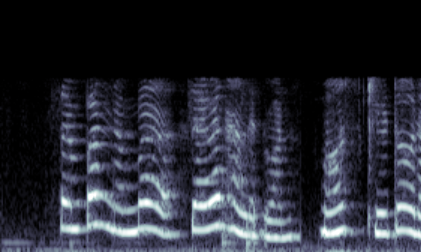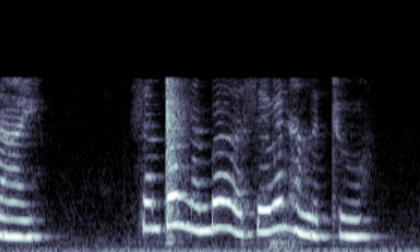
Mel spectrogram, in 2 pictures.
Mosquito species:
no mosquito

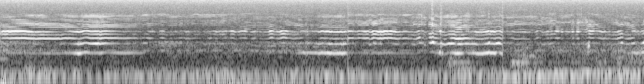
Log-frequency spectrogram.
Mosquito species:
Culex quinquefasciatus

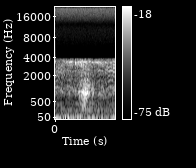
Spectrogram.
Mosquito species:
mosquito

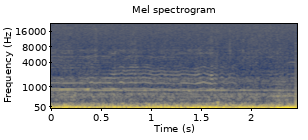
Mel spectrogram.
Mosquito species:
Anopheles arabiensis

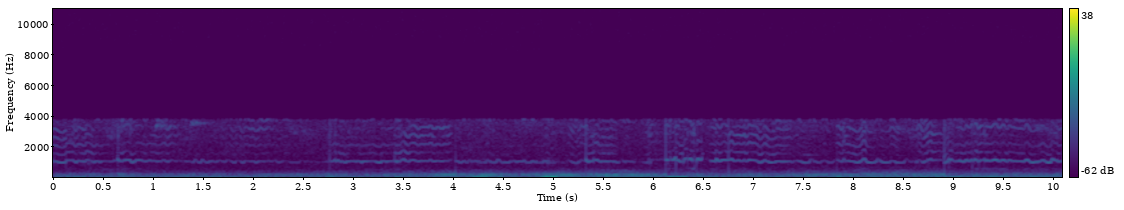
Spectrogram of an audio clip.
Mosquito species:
Anopheles harrisoni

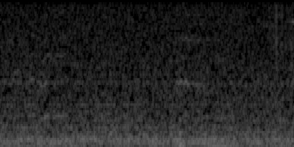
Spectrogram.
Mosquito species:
Anopheles gambiae s.s.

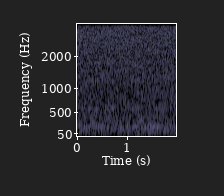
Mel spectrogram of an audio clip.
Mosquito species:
Anopheles gambiae s.s.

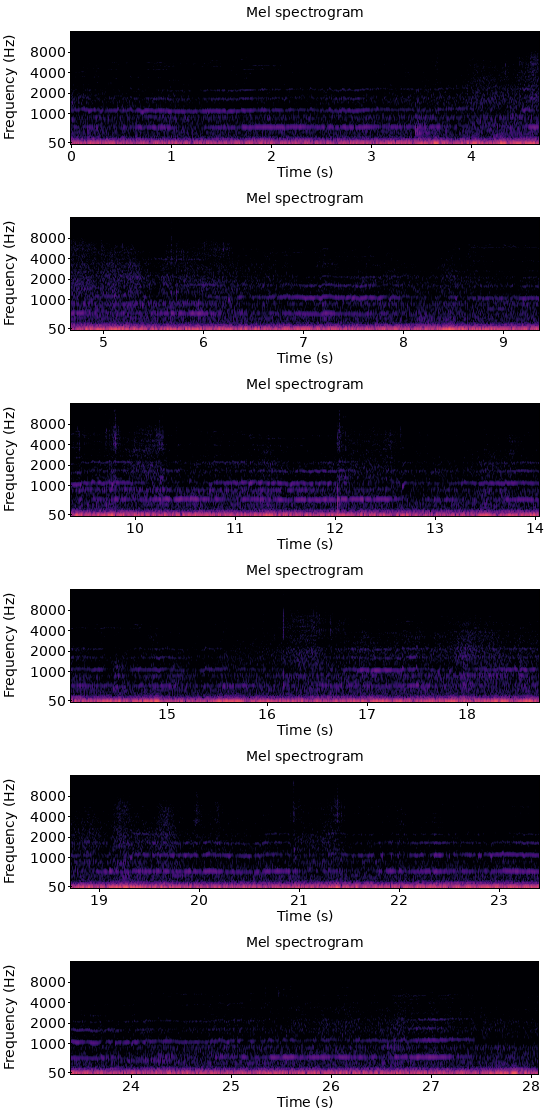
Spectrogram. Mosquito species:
Anopheles funestus s.s.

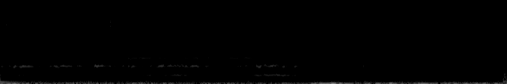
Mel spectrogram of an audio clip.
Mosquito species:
Anopheles arabiensis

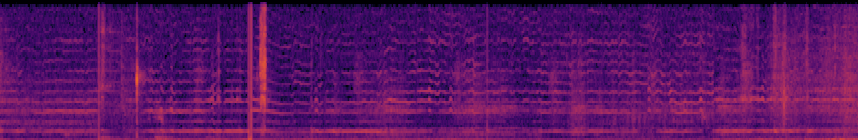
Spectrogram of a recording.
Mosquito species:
Anopheles gambiae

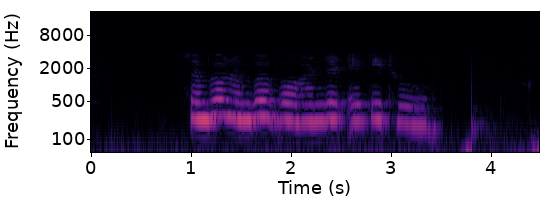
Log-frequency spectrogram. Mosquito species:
no mosquito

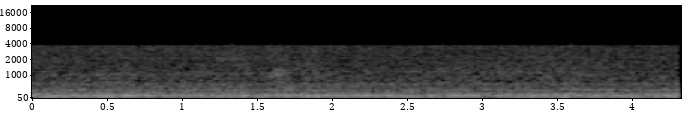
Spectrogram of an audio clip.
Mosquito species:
Anopheles gambiae s.s.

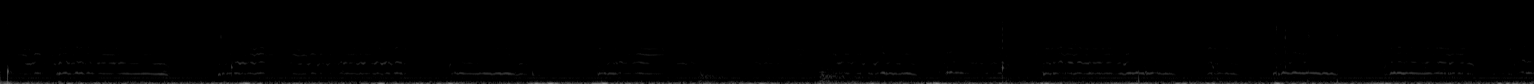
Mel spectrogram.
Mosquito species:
Culex pipiens complex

